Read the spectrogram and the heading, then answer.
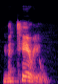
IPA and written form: məˈtɪə.ri.əl (Material)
